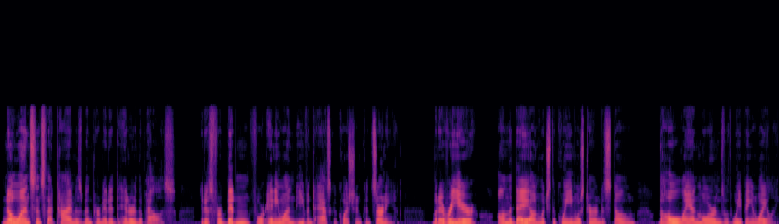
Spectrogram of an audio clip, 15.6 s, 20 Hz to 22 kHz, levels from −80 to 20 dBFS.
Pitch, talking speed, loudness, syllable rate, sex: 115 Hz, 175 wpm, -20 LUFS, 5.2 syllables/s, male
